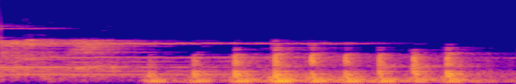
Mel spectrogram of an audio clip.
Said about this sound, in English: Her father knocks at the door.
